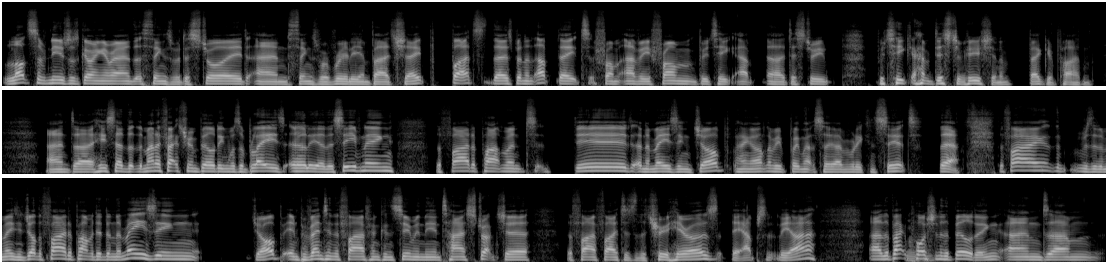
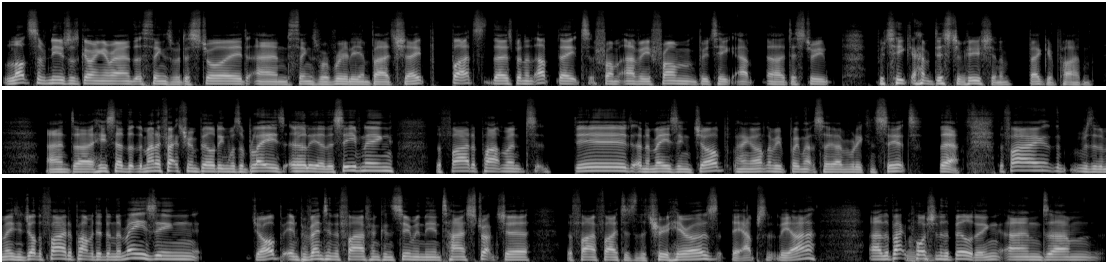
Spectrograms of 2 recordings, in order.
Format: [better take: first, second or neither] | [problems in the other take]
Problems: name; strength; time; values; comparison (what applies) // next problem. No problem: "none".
neither | none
